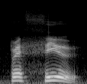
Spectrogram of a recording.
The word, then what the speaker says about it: prefer: Na palavra prefer, eu tenho duas sílabas, porém fear é a minha sílaba tônica, minha sílaba mais forte.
